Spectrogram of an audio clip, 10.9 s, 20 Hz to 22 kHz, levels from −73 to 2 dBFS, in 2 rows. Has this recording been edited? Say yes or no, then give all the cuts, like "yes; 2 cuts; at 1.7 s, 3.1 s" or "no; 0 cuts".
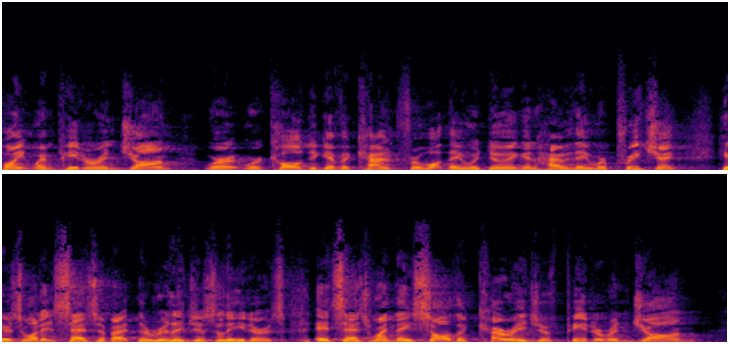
no; 0 cuts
